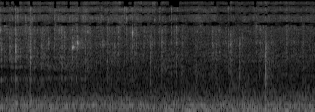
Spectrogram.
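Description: Popcorn in a covered pot on a stovetop burner, popping slowed to a steady frying sizzle with a few scattered faint pops, close and continuous with no talking.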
